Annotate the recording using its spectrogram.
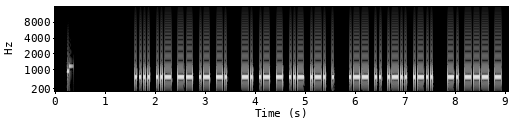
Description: Morse code, heard as a keyed tone, about 28 wpm, 700 Hz. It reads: HUMAN NATURE WILL NOT
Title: Sentences from Top 1000 Words - Review Part 3 - 28wpm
